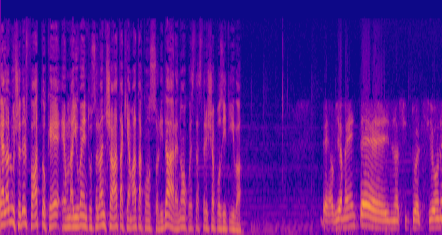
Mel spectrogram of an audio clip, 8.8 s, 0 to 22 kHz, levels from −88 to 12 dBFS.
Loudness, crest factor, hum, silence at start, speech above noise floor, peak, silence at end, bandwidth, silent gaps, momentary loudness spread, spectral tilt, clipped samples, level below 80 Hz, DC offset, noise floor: -23 LUFS; 22 dB; none; 0 s; 31 dB; -2 dBFS; 0 s; 16 kHz; none; 11 LU; -5 dB/octave; under 0.1%; -54 dBFS; under 0.1%; -54 dBFS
